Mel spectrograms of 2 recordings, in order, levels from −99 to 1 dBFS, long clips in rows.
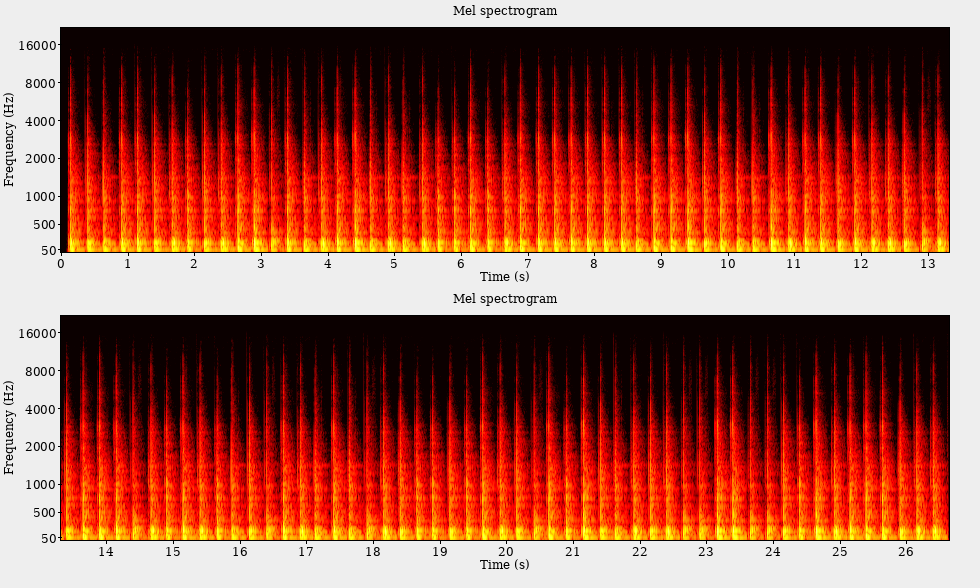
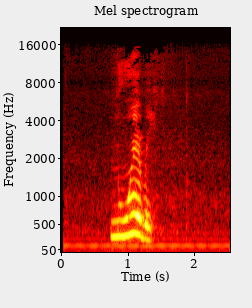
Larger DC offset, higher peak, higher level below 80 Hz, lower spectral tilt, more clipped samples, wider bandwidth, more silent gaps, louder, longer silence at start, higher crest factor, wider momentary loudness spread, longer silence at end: neither; second, -8 dBFS vs -2 dBFS; first, -32 dBFS vs -64 dBFS; first, -9 dB/octave vs -6.5 dB/octave; neither; second, 7.8 kHz vs 14.5 kHz; neither; second, -28 LUFS vs -19 LUFS; second, 0.1 s vs 0.75 s; about the same, 18 dB vs 20 dB; second, 6 LU vs 18 LU; second, 0.05 s vs 1.2 s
